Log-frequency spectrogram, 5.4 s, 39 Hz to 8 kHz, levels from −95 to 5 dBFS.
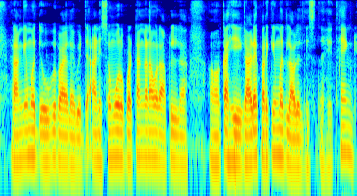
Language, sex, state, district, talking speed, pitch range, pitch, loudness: Marathi, male, Maharashtra, Sindhudurg, 190 wpm, 100-115 Hz, 110 Hz, -21 LUFS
